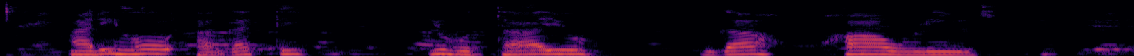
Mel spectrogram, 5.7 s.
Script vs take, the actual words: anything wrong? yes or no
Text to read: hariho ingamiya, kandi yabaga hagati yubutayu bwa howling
yes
